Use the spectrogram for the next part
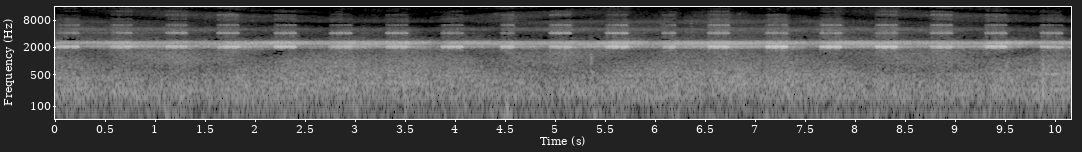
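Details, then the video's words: Rhythmic cricket chirping in a binaural 8D relaxation track, with quick shrill pulses repeating steadily about twice a second, softer in places, against a continuous high background trill. "3 HOURS OF 8D CRICKET SOUND"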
